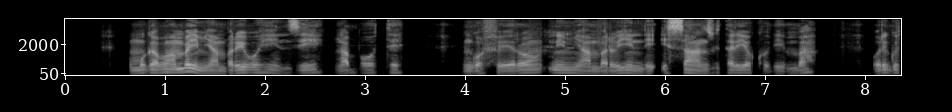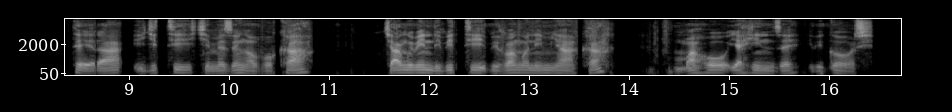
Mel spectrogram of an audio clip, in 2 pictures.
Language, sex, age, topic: Kinyarwanda, male, 18-24, agriculture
